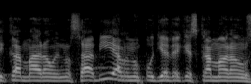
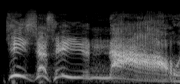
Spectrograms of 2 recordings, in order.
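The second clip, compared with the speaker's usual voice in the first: long, slow, high shout; stretched-out revival cry; preacher's shout; 8 semitones higher, 8 dB louder, much slower than usual. Retold or imitated. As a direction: holler it to the whole church. American pastor shouting in service.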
